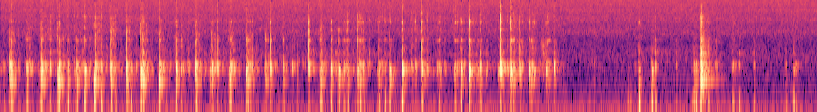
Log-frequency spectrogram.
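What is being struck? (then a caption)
Hard acrylic plastic box. Fingertips and nails tap and scratch the sides of a medium, clear, hollow and empty acrylic plastic box held in the hands. Quick, hollow clicks with a resonant mid tone sound in a rapid, irregular stream for about five and a half seconds. The taps then thin out into a few sparse hits, with one sharp, louder tap near the end.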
